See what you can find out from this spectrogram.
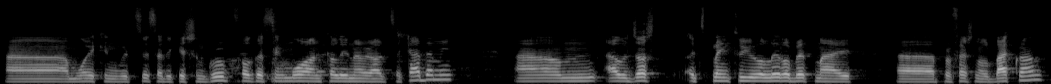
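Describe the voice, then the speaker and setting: A young man leads a class as a chef instructor, his voice sitting on the higher side. He talks to the room in a live, loose way and keeps checking in with a quick "okay?". He is recorded in a classroom. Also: darkish tone. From Portugal.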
